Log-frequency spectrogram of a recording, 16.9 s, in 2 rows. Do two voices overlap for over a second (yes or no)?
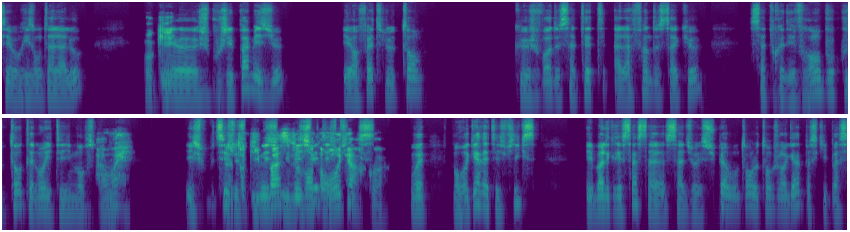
yes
